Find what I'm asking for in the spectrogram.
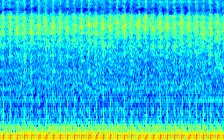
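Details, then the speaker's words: El Camino bought sight unseen: deep, lumpy idle with an uneven pulsing beat that never settles; owner suspects vacuum leaks, expected to ease once warmed up, not confirmed. "we get it running and vacuum leaks is probably the issue but once that uh warms up a little and vacuum shouldn't be too much of a issue"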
